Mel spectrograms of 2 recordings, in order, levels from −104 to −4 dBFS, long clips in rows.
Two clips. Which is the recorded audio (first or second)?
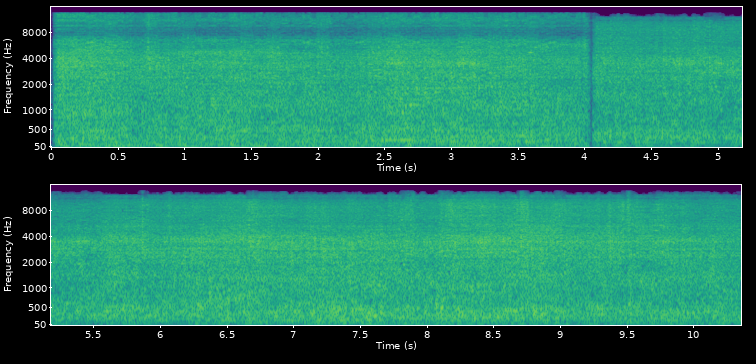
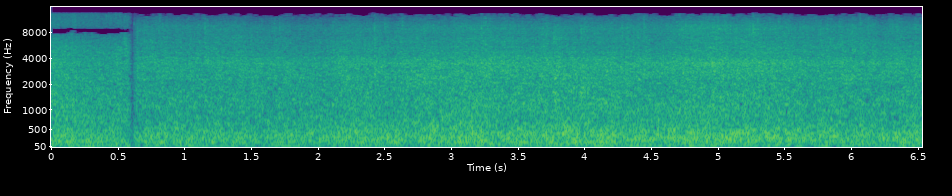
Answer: second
